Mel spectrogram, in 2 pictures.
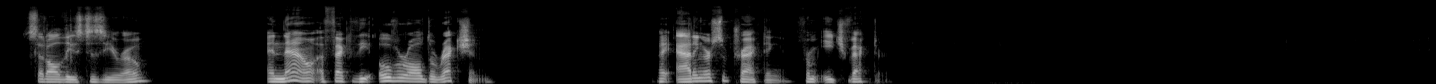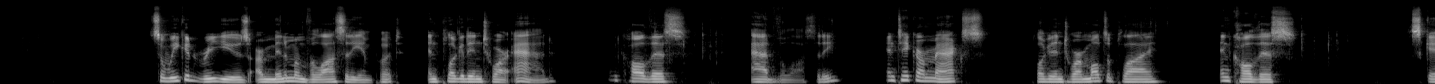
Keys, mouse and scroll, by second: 5.6 shift+click, 9.0 space, 9.8 Left, 11.3-11.8 middle drag, 11.9-12.6 shift+middle drag, 12.6 shift+Left, 12.8 Right, 14.3 Right, 15.5 `, 17.3-18.3 drag, 19.6-20.4 middle drag, 20.4 click, 20.8 a, 21.3 d, 22.0-23.2 drag, 25.7-26.8 drag, 27.3 shift+s, 27.7 a, 28.0 l, 28.1 e.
